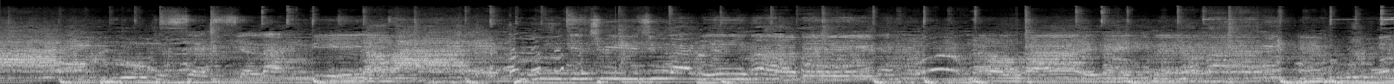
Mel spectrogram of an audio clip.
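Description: crowd cheering wildly

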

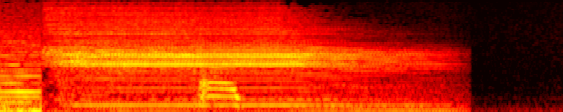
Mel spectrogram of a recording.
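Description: game show buzzer

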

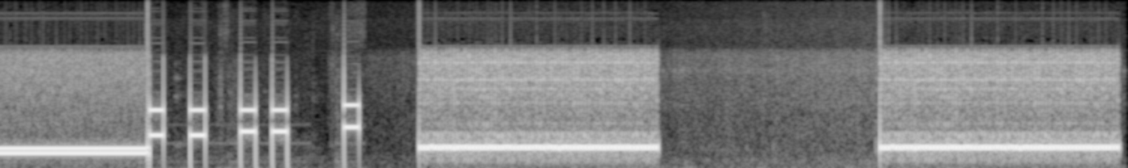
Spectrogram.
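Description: telephone number being dialed

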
